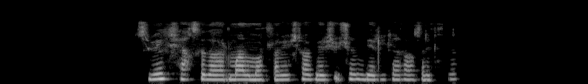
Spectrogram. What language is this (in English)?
Uzbek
